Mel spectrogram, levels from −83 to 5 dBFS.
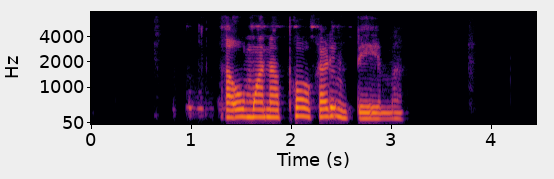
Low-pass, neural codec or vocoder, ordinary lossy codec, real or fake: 7.2 kHz; vocoder, 44.1 kHz, 128 mel bands every 512 samples, BigVGAN v2; Opus, 24 kbps; fake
